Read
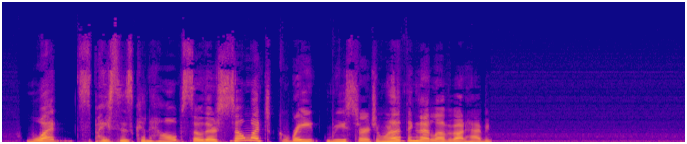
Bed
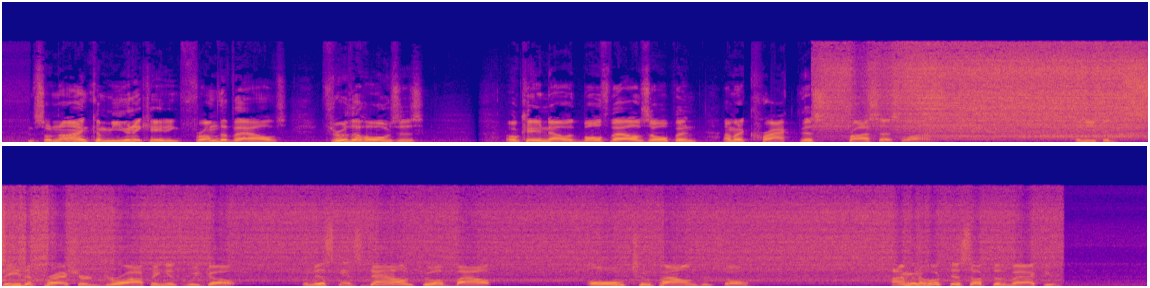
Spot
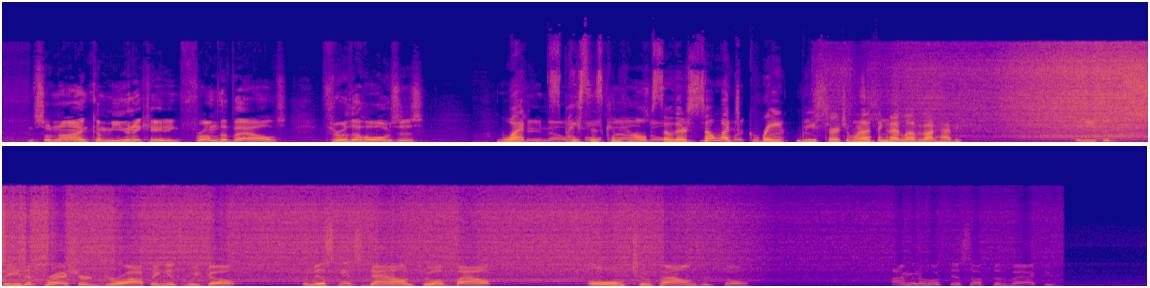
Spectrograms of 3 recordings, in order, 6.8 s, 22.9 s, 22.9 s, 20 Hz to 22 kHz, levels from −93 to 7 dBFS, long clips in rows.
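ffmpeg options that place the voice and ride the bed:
-filter_complex "[0:a]adelay=4700,volume=-2dB[a];[1:a]volume=10.5dB,afade=t=out:st=4.28:d=0.74:silence=0.211349,afade=t=in:st=9.9:d=1.03:silence=0.199526,afade=t=out:st=17.67:d=1.5:silence=0.11885[b];[a][b]amix=inputs=2:normalize=0"

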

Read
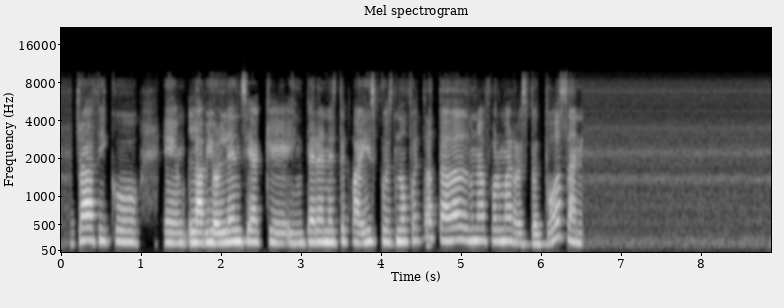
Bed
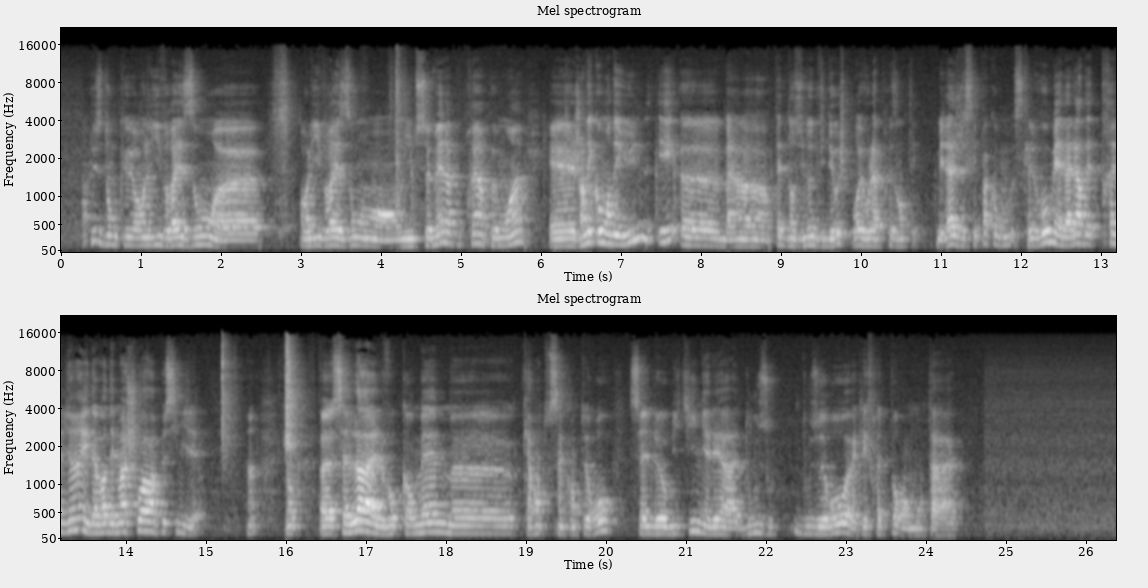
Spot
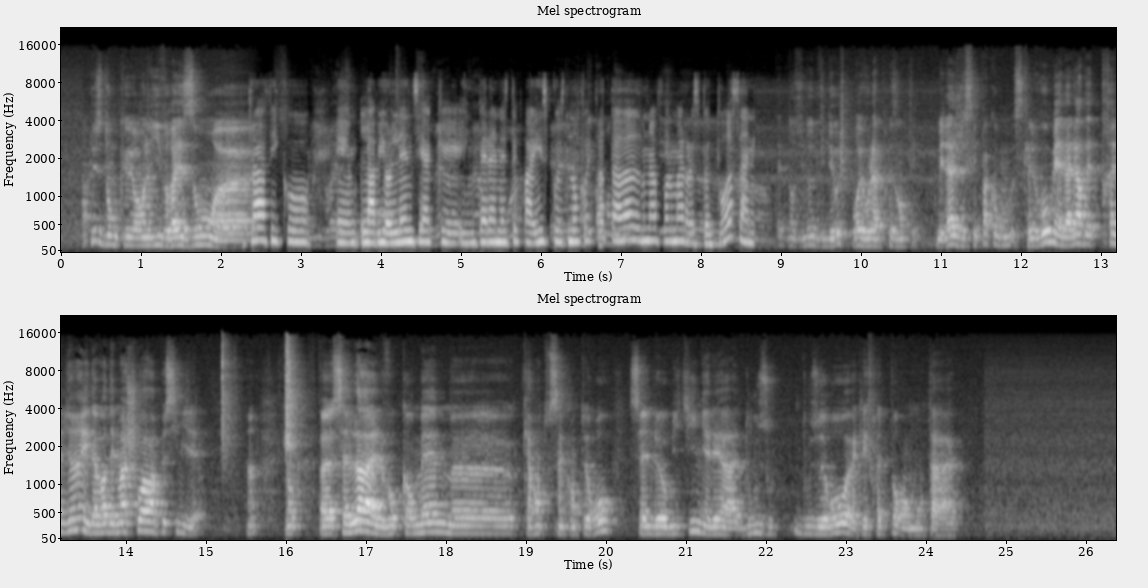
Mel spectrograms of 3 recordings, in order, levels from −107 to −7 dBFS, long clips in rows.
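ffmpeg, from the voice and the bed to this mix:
-filter_complex "[0:a]adelay=2150,volume=-4.5dB[a];[1:a]volume=16dB,afade=t=out:st=2.14:d=0.39:silence=0.112202,afade=t=in:st=8.92:d=1.12:silence=0.133352[b];[a][b]amix=inputs=2:normalize=0"

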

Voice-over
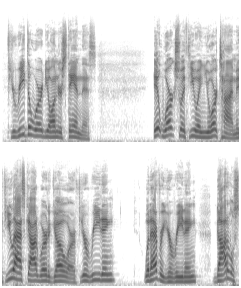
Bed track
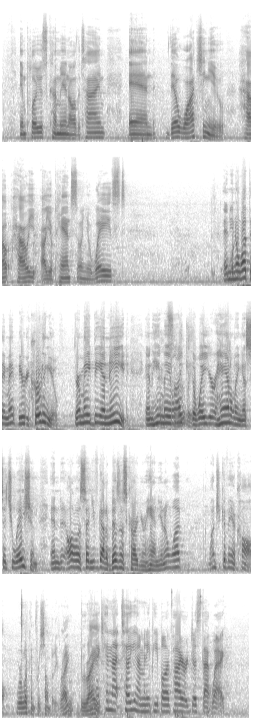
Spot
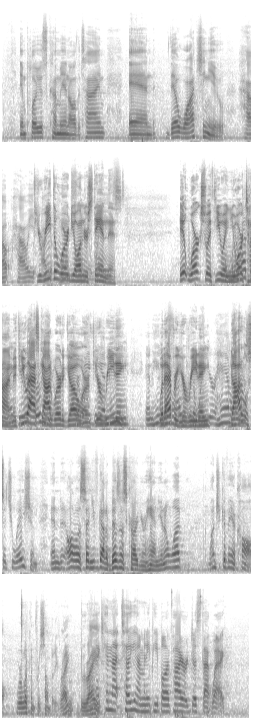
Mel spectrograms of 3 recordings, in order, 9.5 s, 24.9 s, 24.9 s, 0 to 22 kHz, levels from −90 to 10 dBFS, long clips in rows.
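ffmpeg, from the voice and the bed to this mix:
-filter_complex "[0:a]adelay=5500,volume=-2.5dB[a];[1:a]volume=6.5dB,afade=t=out:st=4.53:d=0.8:silence=0.421697,afade=t=in:st=15.37:d=1.23:silence=0.375837[b];[a][b]amix=inputs=2:normalize=0"

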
